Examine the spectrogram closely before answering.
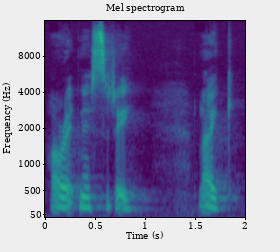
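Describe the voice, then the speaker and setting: A middle-aged Irish woman from Galway, speaking softly and hesitantly as a guest in an interview, with many restarts. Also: medium pitch, flat delivery, unhurried, creaky, husky. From Galway, Ireland. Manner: soft-spoken and hesitant, with many fillers and restarts. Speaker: guest, Traveller activist. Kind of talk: candid interview conversation.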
